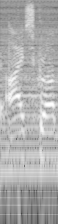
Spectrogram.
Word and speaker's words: iScrub: iScrub is in iScrub, not E-Y-E scrub or E-E-Y-E.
